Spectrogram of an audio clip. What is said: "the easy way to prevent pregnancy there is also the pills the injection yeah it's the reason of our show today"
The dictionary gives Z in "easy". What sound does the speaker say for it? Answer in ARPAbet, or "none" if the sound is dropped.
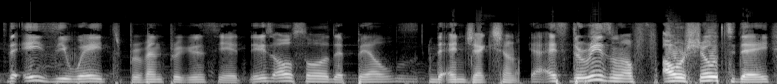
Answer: Z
